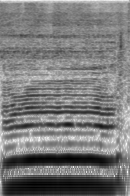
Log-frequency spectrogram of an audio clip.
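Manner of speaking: "Mm" held as one long, level hum; sounding out. Shown as a demonstration. Teacher sounding out maid, first sound held long and level. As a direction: stretch "Mm" evenly as a lone sound. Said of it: "Sound it out".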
